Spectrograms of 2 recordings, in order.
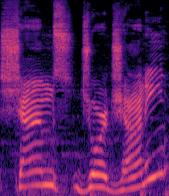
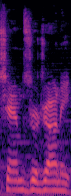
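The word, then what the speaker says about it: Shams Jorjani: Chief Creative Officer, while, as I understand it, is pronounced Shams Georgiani?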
